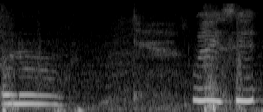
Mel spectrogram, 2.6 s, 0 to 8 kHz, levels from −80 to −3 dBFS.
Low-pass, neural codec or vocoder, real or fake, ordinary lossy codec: 7.2 kHz; none; real; MP3, 48 kbps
